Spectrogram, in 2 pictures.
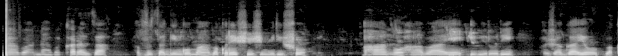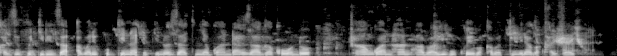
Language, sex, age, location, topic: Kinyarwanda, female, 50+, Musanze, government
